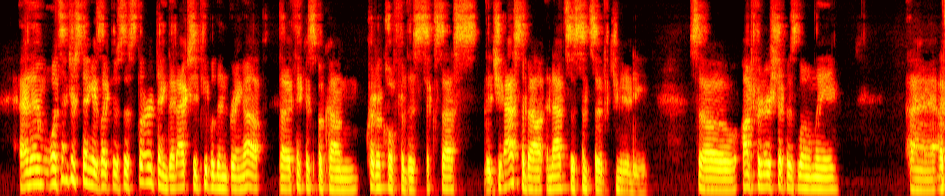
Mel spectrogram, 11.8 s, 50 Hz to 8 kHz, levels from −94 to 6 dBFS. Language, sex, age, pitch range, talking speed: English, male, 20-39, 115-140 Hz, 210 wpm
